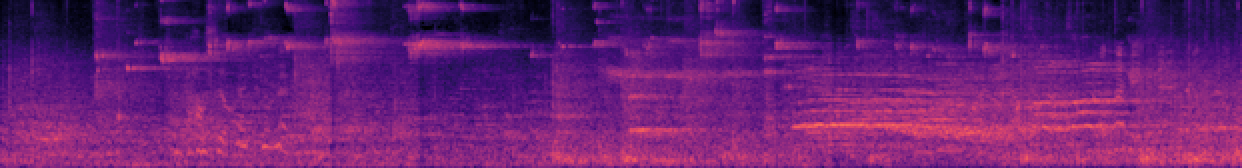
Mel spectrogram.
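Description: Basketball game on a hardwood court in a large gym: the ball bouncing, sneakers squeaking on the floor, and players calling out, echoing in the hall. The shouting grows louder in the second half.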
